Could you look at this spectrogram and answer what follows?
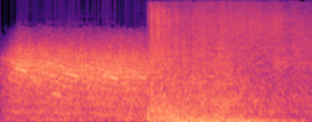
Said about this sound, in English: As the smoke clears, the old abandoned parking garage has been reduced to a smoldering pile of rubble. The explosion destroyed the freezer's hideout and burned up all the valuables of the extorted citizens of Cityopolis,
